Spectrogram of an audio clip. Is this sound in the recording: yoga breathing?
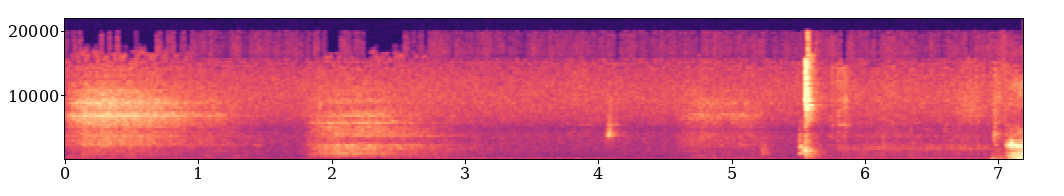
yes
